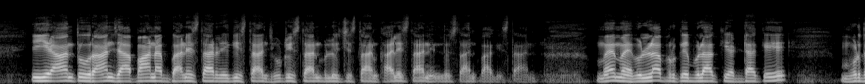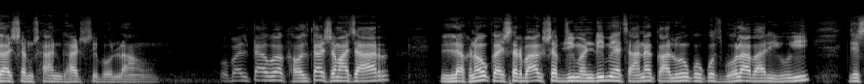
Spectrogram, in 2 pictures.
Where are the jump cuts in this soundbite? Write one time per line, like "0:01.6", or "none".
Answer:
0:11.1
